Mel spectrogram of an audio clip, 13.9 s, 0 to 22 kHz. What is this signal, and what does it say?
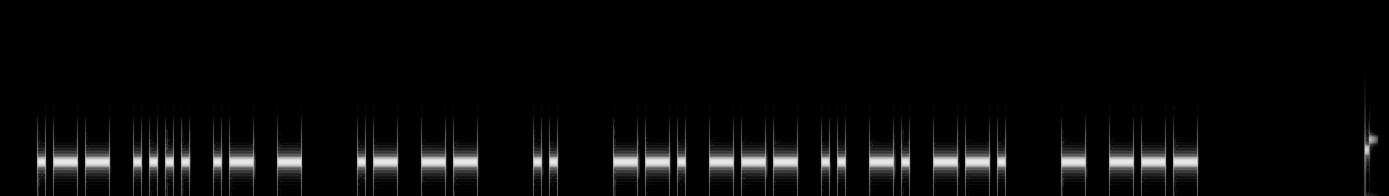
Morse code, heard as a keyed tone, about 15 wpm, 700 Hz. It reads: WHAT AM I GOING TO
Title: Sets of 5 Words Encore 15wpm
